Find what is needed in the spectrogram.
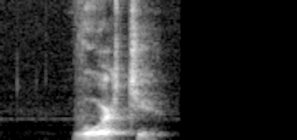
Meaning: diminutive of woord
- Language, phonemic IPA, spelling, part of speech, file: Dutch, /ˈʋoːrtʃə/, woordje, noun, Nl-woordje.ogg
